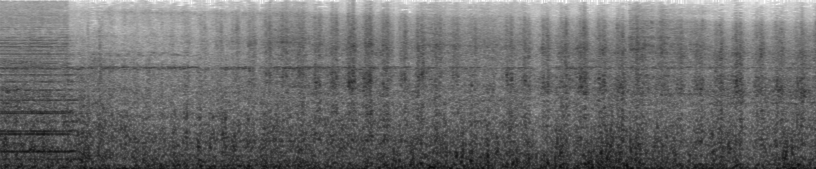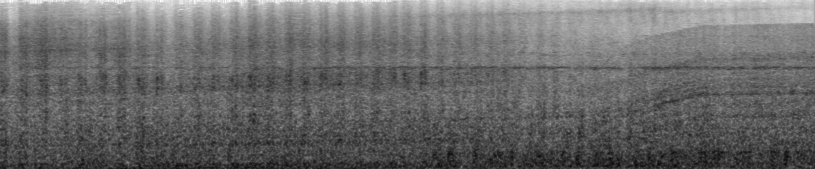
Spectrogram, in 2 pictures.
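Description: Train wheels clatter rhythmically over the rails.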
